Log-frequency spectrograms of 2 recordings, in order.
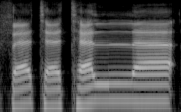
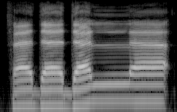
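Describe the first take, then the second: First: Both middle consonants are t sounds. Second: Both middle consonants are d sounds. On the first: "or fatatalla" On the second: "be careful not to say fadadalla"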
